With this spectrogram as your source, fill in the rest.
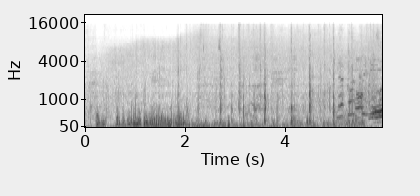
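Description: Children's footsteps run on gravel.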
